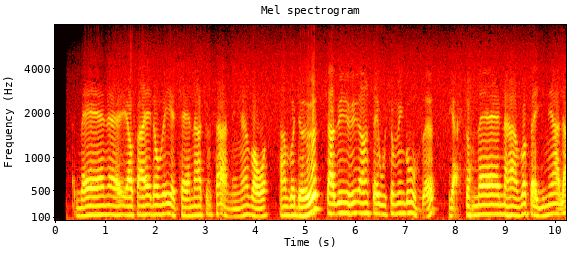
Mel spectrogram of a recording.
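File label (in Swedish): Torhamn Blekinge, dialekter; Folkminnen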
